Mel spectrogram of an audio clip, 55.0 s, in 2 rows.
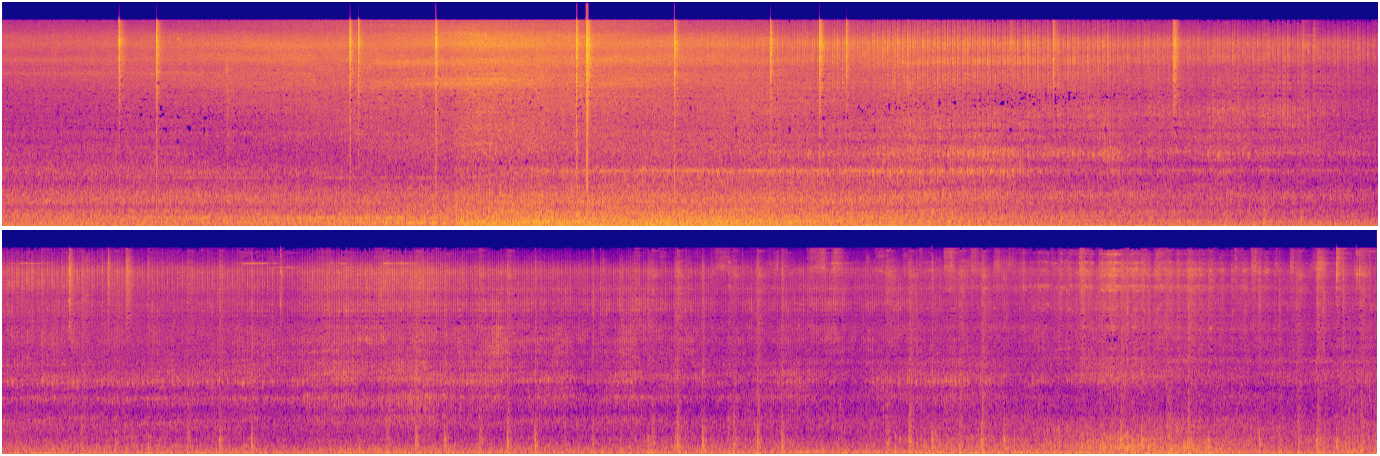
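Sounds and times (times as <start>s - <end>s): diesel locomotive engine rumble: 0.0s - 55.0s
train wagons rolling past: 0.0s - 55.0s
train wheels clicking on rails: 0.0s - 55.0s.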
